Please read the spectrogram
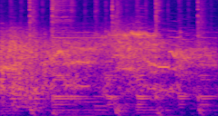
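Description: A cartoon giant lizard's screeching roar, rising and falling, over background music with a steady beat.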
